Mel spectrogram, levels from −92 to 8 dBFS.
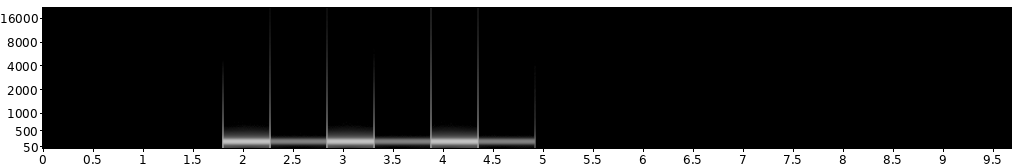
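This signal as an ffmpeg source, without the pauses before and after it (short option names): -f lavfi -i "aevalsrc='pow(10,(-16.5-25.5*gte(mod(t,1.04),0.47))/20)*sin(2*PI*201*t)':d=3.12:s=44100"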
